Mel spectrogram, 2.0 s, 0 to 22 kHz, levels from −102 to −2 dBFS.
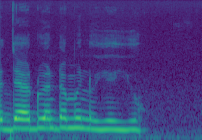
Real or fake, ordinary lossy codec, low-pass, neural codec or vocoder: real; none; none; none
